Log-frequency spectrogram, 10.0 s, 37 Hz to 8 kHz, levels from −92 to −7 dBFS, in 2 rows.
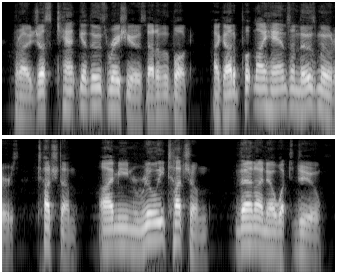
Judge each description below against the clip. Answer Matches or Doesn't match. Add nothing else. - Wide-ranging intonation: Doesn't match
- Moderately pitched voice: Doesn't match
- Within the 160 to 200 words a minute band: Matches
